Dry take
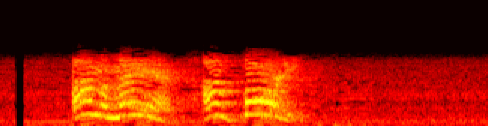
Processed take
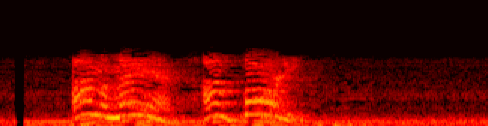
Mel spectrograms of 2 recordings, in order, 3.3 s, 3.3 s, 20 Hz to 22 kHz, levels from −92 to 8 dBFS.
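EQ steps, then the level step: EQ curve 170 Hz 0 dB, 530 Hz -20 dB, 910 Hz -18 dB, 2300 Hz -21 dB, 3800 Hz -10 dB; +2.0 dB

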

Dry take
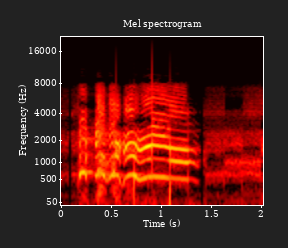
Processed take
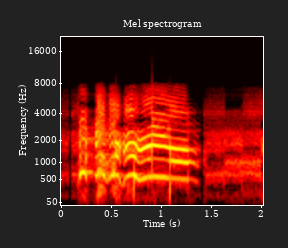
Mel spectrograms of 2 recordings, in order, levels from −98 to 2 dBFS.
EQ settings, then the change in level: HPF 170 Hz 12 dB/oct; air absorption 210 m; high shelf 3700 Hz +8.5 dB; +8.0 dB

